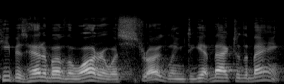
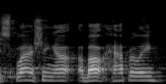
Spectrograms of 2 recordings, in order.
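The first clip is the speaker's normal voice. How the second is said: ordinary delivery, nothing marked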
